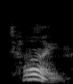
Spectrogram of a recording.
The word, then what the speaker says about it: time: name other words like time time we have that silent bossy e that makes the i say its name so look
